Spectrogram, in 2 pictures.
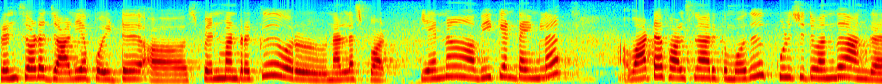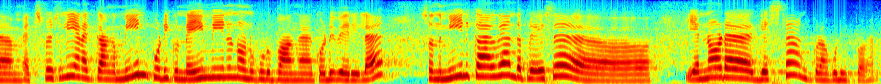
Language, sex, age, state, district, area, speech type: Tamil, female, 18-30, Tamil Nadu, Erode, urban, spontaneous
